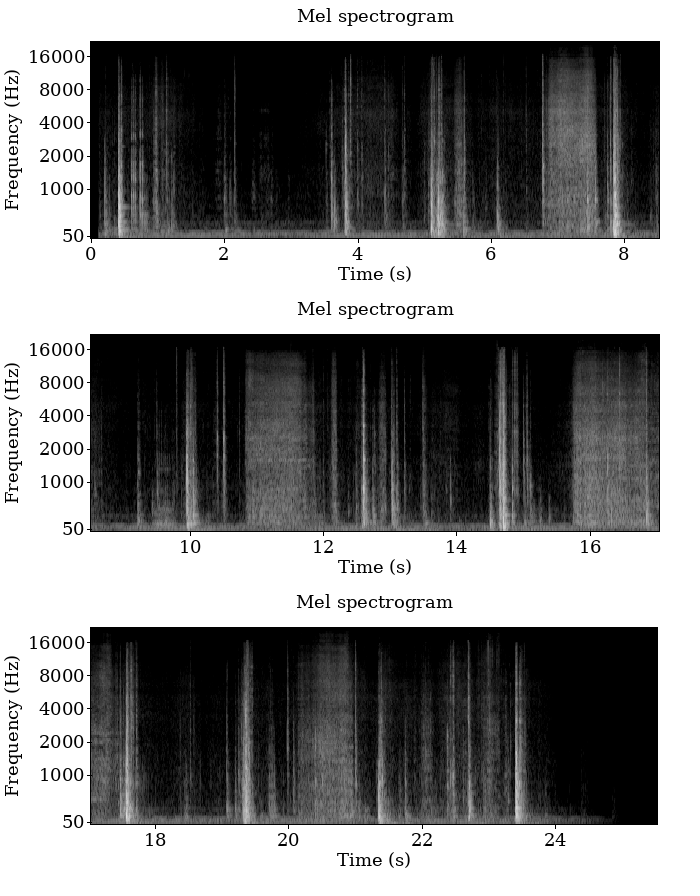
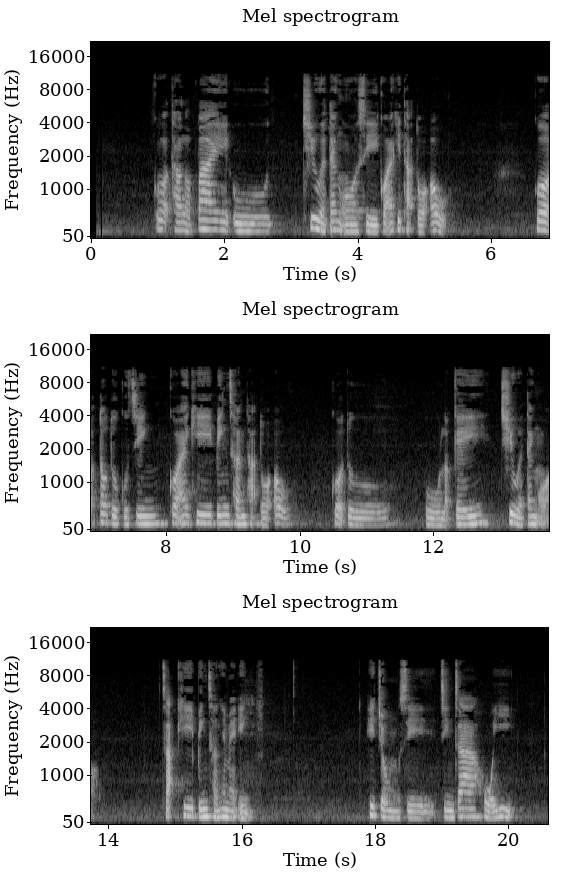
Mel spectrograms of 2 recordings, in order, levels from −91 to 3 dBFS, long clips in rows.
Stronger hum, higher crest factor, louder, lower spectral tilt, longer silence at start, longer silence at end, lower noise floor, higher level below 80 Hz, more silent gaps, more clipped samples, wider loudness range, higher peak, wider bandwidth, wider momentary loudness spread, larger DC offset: neither; first, 30 dB vs 24 dB; second, -27 LUFS vs -24 LUFS; about the same, -5.5 dB/octave vs -6 dB/octave; second, 0.2 s vs 0.95 s; first, 1.95 s vs 0.5 s; first, -78 dBFS vs -57 dBFS; first, -46 dBFS vs -64 dBFS; neither; neither; first, 8 LU vs 3 LU; about the same, 0 dBFS vs -2 dBFS; first, 17.5 kHz vs 11.5 kHz; first, 27 LU vs 9 LU; neither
